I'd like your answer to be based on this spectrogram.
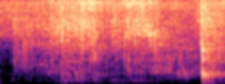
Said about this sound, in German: Also diese Induktionsfelder, die werden ja wahnsinnig schnell heiß. So. Man hört das auch, dass es hier schon schön brutzelt.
